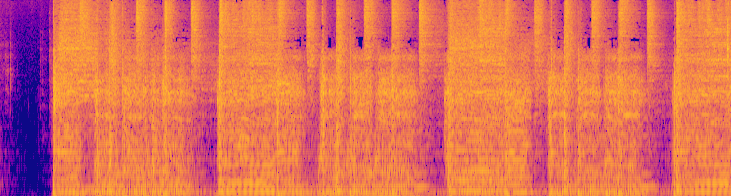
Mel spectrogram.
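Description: A loud, driving rock guitar riff over bass and pounding drums, repeating in a steady heavy rhythm after a brief moment of silence at the start, with no voices.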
